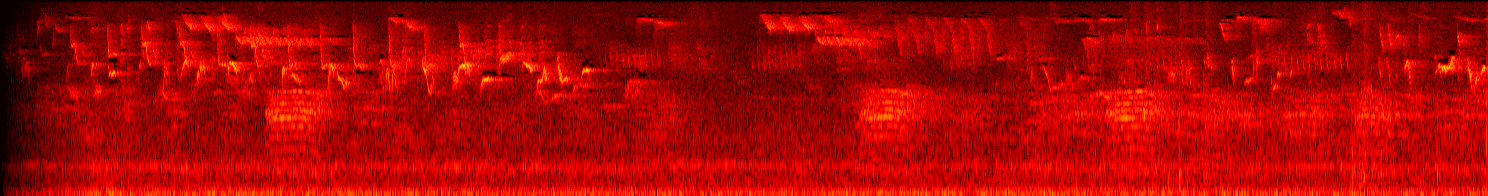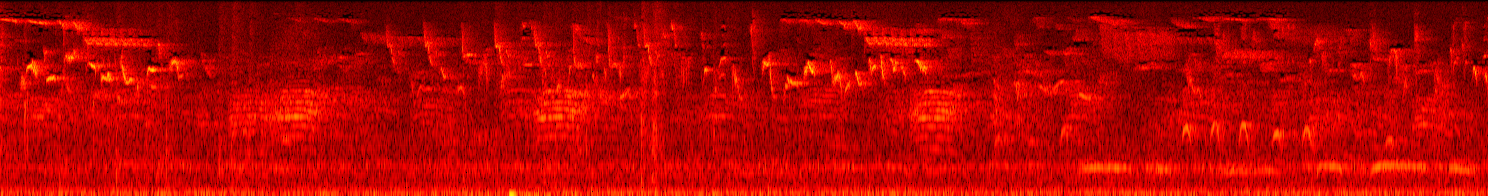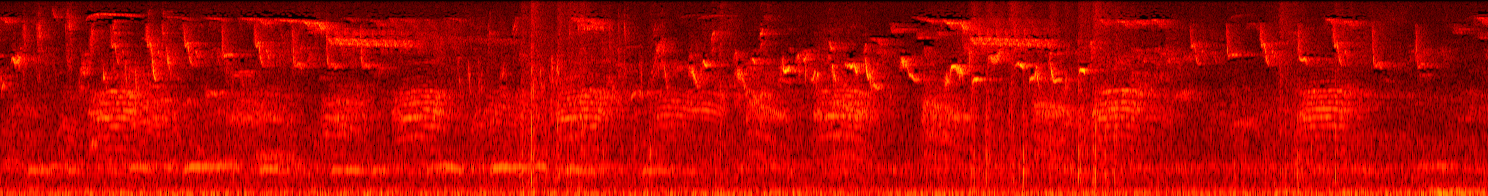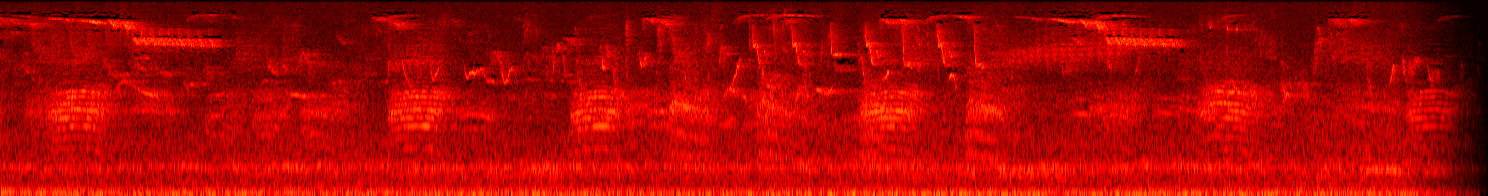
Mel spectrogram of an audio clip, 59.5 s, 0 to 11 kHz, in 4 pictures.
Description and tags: Essex spring woodland
Woodland wildtrack with a mixture of birds. Noisy Crows, Chiffchaff and a bird flapping. Recorded in Pedlars Wood, Frinton-on-Sea, Essex, UK. Recorded with a Zoom H6 MSH-6 stereo mic on a calm spring morning.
